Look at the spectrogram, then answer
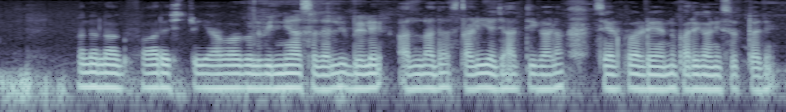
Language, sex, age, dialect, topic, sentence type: Kannada, male, 31-35, Coastal/Dakshin, agriculture, statement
